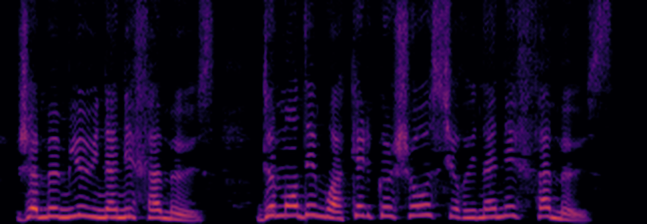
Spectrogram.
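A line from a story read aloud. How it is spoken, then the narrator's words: Exclaiming. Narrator (French): s'écria Henri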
